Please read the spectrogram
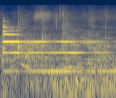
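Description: A single metallic gong strike rings out with a sharp onset, then a steady shimmering hum of sustained tones lingers at moderate loudness, with faint background noise underneath.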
